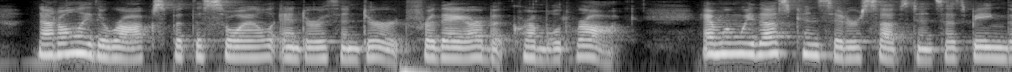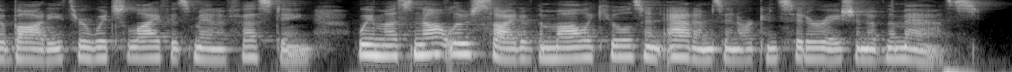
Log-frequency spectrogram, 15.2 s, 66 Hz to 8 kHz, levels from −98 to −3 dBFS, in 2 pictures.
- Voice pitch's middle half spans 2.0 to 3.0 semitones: Yes, narrow, 2.5 semitones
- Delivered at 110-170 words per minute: No, average, 190 wpm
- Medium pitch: Yes, medium, 170 Hz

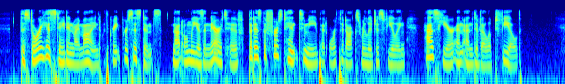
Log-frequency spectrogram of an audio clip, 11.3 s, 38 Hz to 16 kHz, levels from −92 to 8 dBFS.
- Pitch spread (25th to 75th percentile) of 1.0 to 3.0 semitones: No, average, 4.4 semitones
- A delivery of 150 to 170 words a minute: Yes, average, 165 wpm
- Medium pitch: Yes, medium, 180 Hz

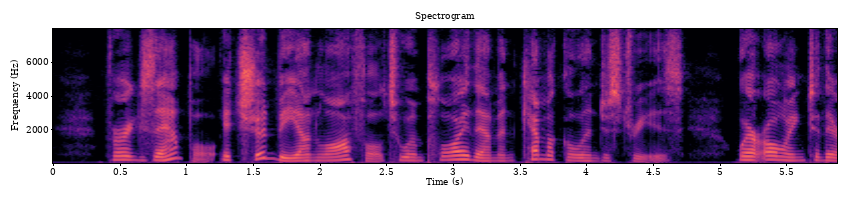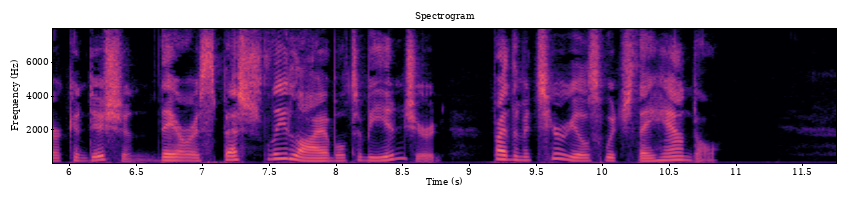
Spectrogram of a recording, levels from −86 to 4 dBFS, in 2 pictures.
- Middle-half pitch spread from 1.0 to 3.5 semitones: No, average, 4.6 semitones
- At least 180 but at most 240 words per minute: No, average, 155 wpm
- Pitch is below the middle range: No, high, 195 Hz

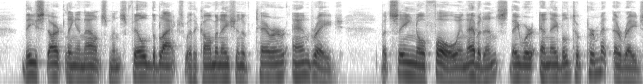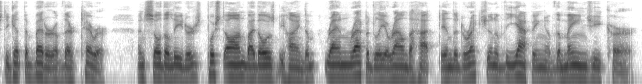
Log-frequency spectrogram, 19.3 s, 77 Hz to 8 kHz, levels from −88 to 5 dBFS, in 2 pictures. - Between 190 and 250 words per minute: No, average, 180 wpm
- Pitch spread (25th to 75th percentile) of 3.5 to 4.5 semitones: No, average, 2.7 semitones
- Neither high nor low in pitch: No, low, 110 Hz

